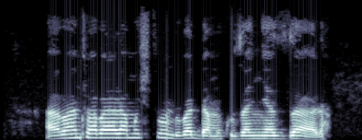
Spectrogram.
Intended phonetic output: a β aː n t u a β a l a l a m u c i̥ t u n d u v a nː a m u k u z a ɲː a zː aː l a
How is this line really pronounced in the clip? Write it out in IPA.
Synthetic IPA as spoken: a β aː n t u a β a l a l a m u c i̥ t uː n d u β a dː a m u k u z a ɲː a zː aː l a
